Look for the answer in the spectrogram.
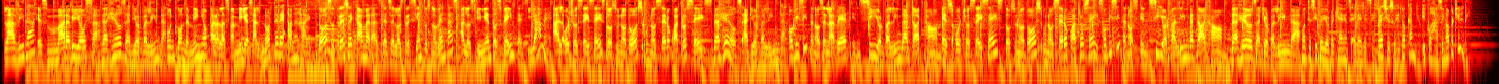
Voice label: Spanish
